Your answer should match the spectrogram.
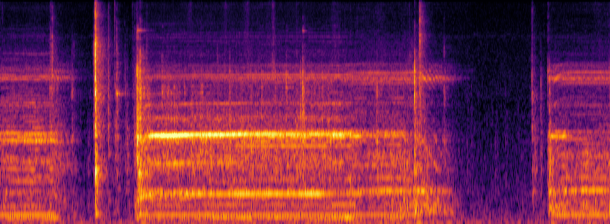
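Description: Electric die-cutting machine running as it feeds a cutting plate sandwich through: a steady motor hum that stops with a couple of clicks about a second in, runs steadily for about three seconds, stops, and starts again near the end.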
